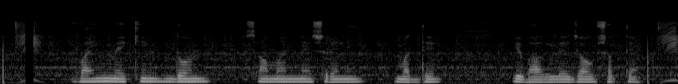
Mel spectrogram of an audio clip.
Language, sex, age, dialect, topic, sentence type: Marathi, male, 18-24, Varhadi, agriculture, statement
